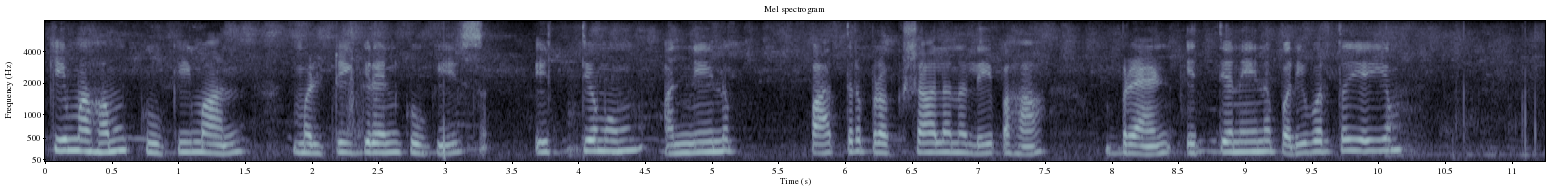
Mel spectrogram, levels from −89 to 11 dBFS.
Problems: constant background noise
